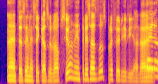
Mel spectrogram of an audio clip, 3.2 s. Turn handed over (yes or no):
yes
